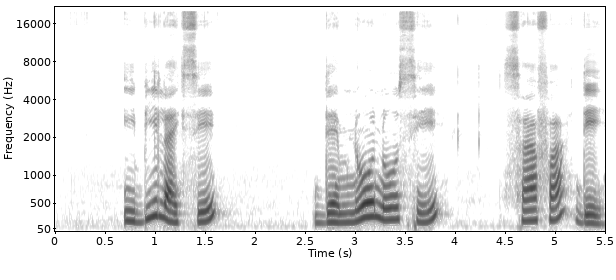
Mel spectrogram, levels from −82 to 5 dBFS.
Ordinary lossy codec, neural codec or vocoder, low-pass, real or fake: none; none; none; real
